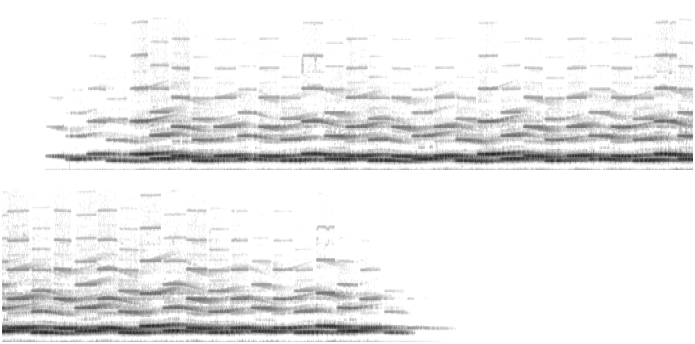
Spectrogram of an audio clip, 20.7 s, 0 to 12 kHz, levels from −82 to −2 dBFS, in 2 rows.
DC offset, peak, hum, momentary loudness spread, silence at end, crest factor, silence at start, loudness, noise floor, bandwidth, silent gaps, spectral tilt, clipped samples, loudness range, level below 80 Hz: under 0.1%; -10 dBFS; none; 8 LU; 4.25 s; 14 dB; 0.75 s; -22 LUFS; -70 dBFS; 10 kHz; none; 1.5 dB/octave; under 0.1%; 5 LU; -64 dBFS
